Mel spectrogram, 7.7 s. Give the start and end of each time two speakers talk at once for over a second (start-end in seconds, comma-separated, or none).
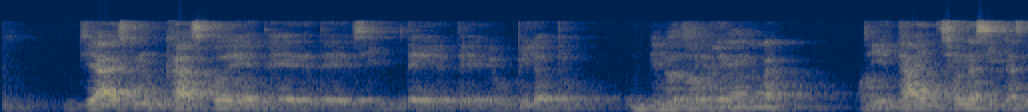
none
